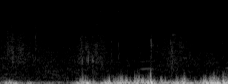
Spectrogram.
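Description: Low, uneven rumbling and thudding on the microphone of a handheld camera carried while walking outdoors, starting suddenly under a second in and loud from then on.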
